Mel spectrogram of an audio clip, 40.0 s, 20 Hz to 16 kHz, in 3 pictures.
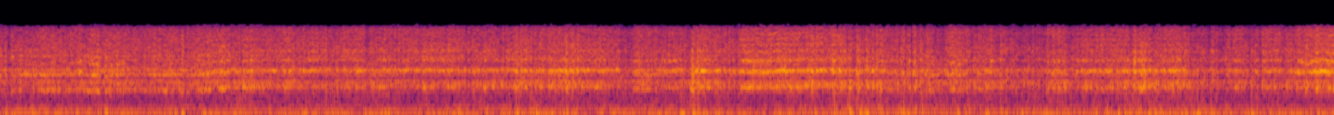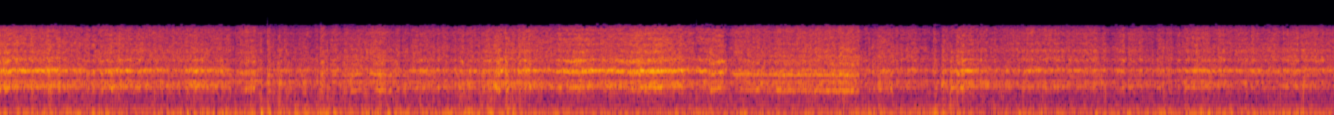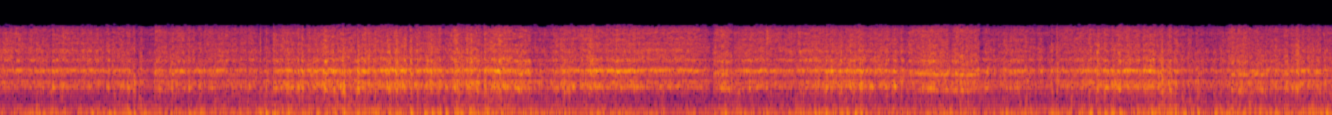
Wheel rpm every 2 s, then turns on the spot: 200, 230, 230, 220, 220, 230, 220, 230, 220, 230, 220, 230, 230, 230, 230, 230, 230, 230, 230, 220.
none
